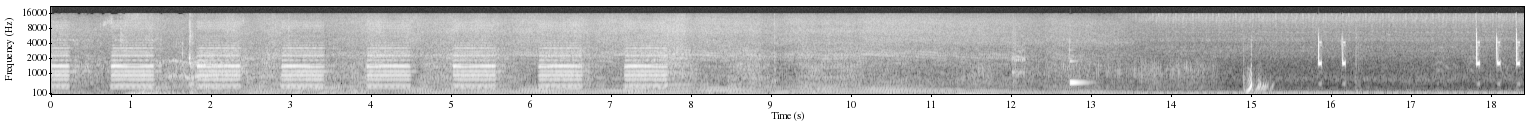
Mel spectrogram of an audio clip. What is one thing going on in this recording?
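A car engine starts, revs and runs as the car drives off.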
